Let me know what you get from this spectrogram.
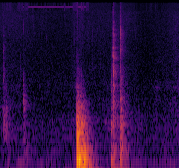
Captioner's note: closing a door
